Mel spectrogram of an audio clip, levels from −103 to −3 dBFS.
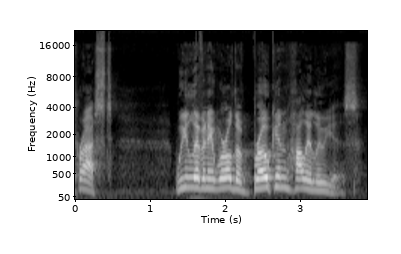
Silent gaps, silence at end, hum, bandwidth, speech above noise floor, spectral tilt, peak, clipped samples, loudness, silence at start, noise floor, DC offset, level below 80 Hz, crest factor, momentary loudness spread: none; 0.15 s; none; 19.5 kHz; 41 dB; -5 dB/octave; -12 dBFS; under 0.1%; -30 LUFS; 0.05 s; -71 dBFS; under 0.1%; -80 dBFS; 20 dB; 17 LU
